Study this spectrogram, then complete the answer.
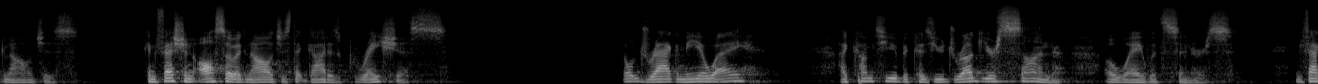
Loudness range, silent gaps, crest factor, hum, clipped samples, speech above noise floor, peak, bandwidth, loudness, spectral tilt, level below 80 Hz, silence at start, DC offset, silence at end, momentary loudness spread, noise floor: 6 LU; none; 22 dB; 60 Hz at -60 dBFS; under 0.1%; 52 dB; -14 dBFS; 18 kHz; -35 LUFS; -5 dB/octave; -70 dBFS; 0 s; under 0.1%; 0 s; 15 LU; -87 dBFS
